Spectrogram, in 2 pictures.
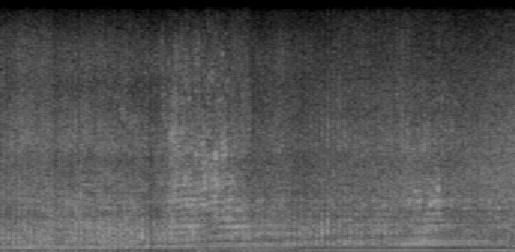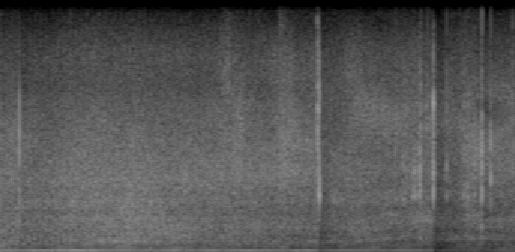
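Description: A helicopter's rotor thumps loudly close by, then fades as the helicopter flies away.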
